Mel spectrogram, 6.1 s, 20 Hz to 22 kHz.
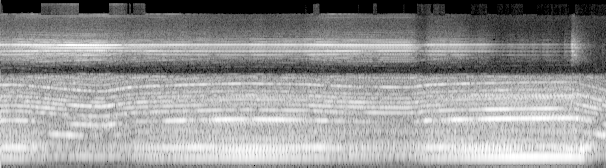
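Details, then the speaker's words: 3D-printed axial flux BLDC motor, 8 magnets, 6 coils, second test on sensorless Hobby King controller: louder startup tones, self-starting; clean steady whine shifting pitch smoothly, no grinding or ticking; normal running. "Listen for the tones. It's much louder in this one. Starts by itself. I think that's to do with the number of poles on it."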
